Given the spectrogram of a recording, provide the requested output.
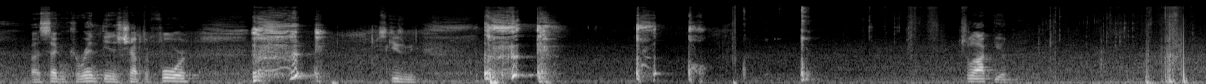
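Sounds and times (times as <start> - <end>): man coughing: 2.5 - 3.5, 4.7 - 5.7, 6.4 - 8.3.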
